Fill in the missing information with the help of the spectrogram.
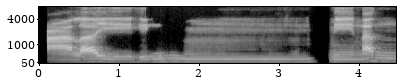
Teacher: mim sukun bertemu dengan huruf mim, idgham mutamasilain atau idgham mimi, dibaca mendengung, ditandai dengan mimnya ada tasdidnya, ya, mim tasdid dibaca gunnah atau ditahan kurang lebih 2 harokat tanpa mendengungnya.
